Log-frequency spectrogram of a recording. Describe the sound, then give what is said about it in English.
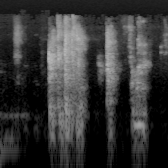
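A door opens with a few rough, scraping bursts and a rattle, followed by faint shuffling as two dogs come inside; a low hum sits underneath. “I got to let my dog in the door.”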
